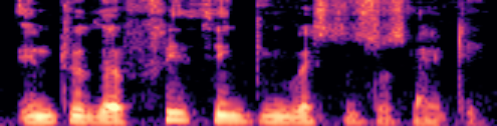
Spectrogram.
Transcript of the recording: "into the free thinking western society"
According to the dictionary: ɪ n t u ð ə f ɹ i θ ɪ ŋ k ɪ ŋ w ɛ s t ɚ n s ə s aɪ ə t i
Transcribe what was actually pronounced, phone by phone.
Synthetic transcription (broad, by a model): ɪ n t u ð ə f ɹ i t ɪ ŋ k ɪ ŋ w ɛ s t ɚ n s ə s aɪ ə t i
